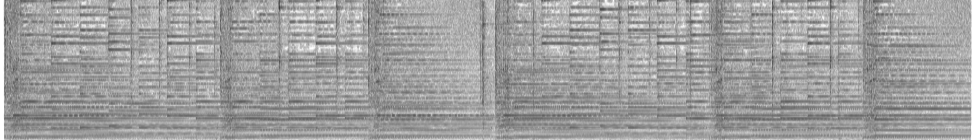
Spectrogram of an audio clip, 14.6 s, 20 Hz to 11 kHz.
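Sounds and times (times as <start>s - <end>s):
harp guitar: 0.1s - 14.5s.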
